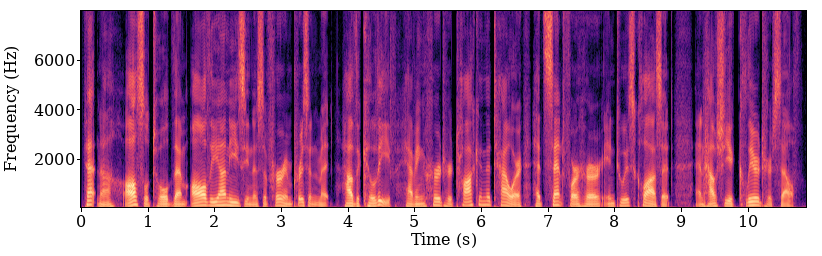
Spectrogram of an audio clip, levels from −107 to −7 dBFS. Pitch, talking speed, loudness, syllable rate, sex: 110 Hz, 180 wpm, -21 LUFS, 4.9 syllables/s, male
